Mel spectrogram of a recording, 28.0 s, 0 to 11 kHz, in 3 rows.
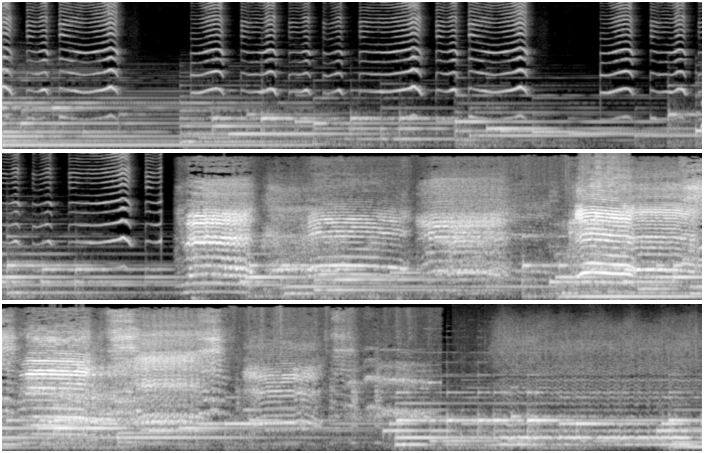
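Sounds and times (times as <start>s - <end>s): soft background music: 0.0s - 28.0s
sheep bleating: 8.0s - 23.5s.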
